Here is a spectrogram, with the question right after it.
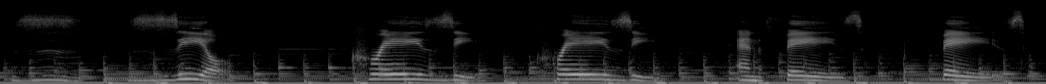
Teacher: the Z is similar to the S but think of what we use for the V instead of blowing it's a vibration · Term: z sound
